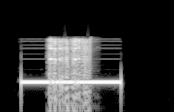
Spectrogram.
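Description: A telephone ringback tone sounds while a call is being connected: one steady mid-pitched beep lasting about a second, briefly overlaid by a burst of crackly line noise.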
